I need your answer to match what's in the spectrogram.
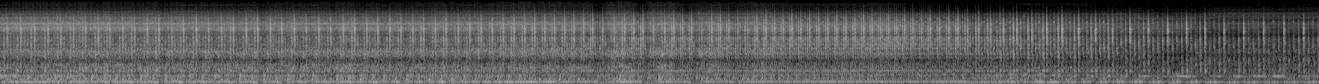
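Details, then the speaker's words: Chrysler Galant 1600 wagon, sitting 30 years, first run: rough idle with a steady, clattery knock about three beats a second, like an old diesel; unsure whether a loose tappet or a knock, blow-by noted. "She got a bit of a rattle. I don't know if it's a loose tap it or a knock."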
